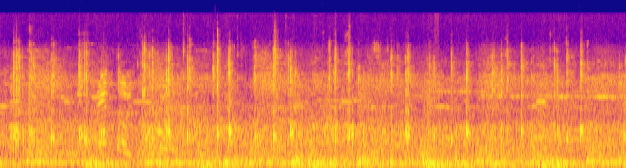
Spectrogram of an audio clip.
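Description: Hooves of harnessed draft horses clip-clopping on cobblestones as they pull a carriage past, in quick irregular strikes, over crowd voices and music.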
